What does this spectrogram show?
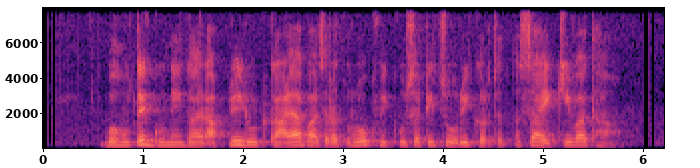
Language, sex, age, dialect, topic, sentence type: Marathi, female, 56-60, Southern Konkan, banking, statement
